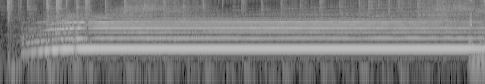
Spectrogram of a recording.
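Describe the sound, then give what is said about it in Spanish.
An air raid siren in a Ukrainian city, warning people to seek shelter, winds up over the first second to a loud, steady wail that holds at one pitch, sounding alone with a faint rumble underneath. “muchísimas ciudades ucranianas vuelven a escuchar, vuelven a sonar este sonido, el sonido de las sirenas antiaéreas que avisan a la población para que busquen refugio.”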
